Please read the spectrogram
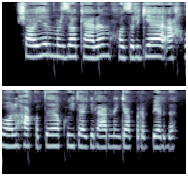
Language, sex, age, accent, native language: Uzbek, female, 18-24, Toshkent viloyati, Uzbek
